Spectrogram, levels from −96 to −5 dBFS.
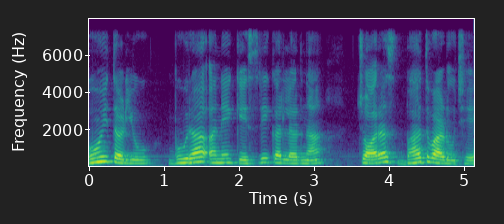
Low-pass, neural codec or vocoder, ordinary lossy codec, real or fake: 7.2 kHz; none; none; real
